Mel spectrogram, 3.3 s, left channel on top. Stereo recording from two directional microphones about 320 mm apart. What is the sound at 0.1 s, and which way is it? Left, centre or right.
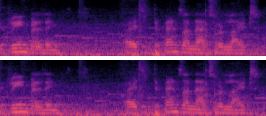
Speech, centre.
